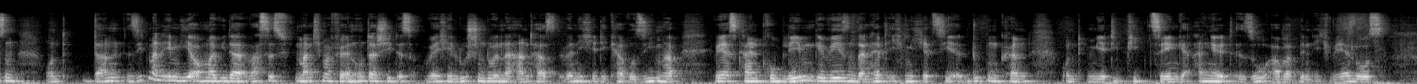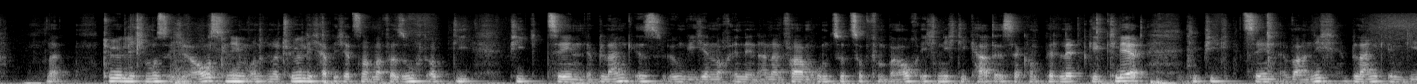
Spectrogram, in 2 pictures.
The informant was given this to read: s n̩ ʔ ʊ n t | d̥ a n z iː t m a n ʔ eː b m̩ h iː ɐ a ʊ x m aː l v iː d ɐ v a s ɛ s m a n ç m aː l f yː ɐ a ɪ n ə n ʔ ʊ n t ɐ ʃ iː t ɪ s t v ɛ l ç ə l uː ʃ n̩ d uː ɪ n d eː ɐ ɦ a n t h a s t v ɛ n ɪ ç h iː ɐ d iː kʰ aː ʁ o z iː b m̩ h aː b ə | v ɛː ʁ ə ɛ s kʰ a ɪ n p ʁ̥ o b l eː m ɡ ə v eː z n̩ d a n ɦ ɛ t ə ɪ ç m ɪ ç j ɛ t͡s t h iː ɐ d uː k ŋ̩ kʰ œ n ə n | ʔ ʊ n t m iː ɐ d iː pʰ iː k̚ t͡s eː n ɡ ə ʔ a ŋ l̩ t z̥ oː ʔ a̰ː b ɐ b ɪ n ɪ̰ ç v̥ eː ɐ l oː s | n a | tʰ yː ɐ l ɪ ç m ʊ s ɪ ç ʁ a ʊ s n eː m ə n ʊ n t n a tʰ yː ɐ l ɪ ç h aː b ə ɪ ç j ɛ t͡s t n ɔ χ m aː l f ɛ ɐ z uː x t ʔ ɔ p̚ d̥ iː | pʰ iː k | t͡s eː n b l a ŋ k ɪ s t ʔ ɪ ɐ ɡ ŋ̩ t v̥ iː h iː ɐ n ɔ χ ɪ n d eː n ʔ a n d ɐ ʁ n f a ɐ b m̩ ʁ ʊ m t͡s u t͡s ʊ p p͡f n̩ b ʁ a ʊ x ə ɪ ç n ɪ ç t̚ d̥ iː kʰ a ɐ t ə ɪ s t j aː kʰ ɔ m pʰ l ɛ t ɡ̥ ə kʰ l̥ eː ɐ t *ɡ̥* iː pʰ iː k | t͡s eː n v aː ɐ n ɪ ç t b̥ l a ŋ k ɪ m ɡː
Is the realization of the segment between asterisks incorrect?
yes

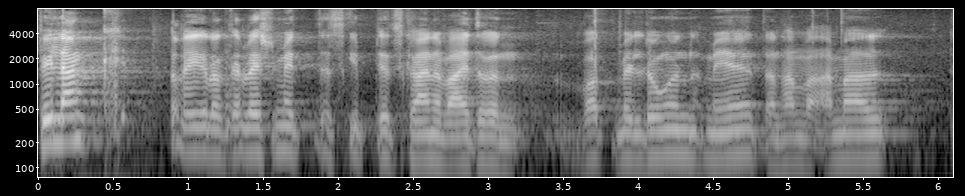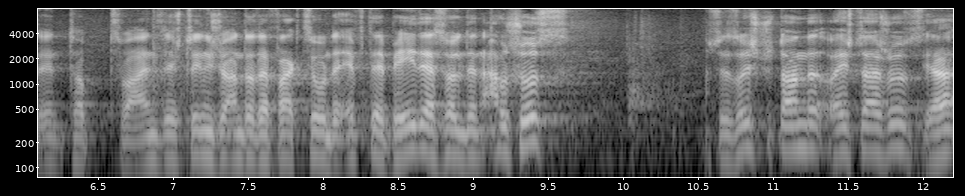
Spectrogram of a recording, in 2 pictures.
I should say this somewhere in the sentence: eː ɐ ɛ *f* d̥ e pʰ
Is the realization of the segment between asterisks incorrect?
no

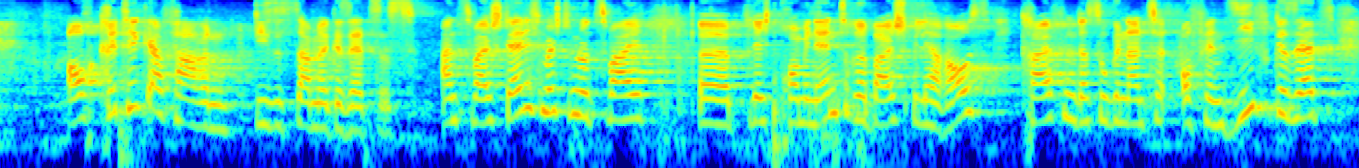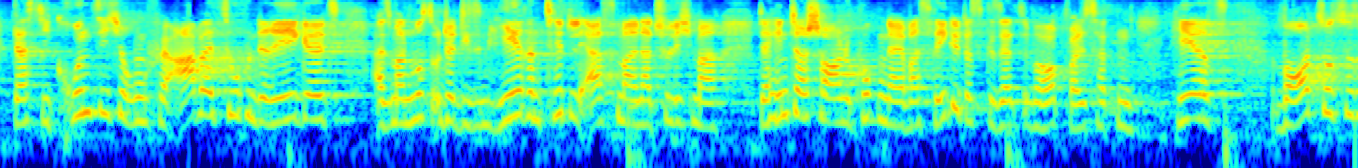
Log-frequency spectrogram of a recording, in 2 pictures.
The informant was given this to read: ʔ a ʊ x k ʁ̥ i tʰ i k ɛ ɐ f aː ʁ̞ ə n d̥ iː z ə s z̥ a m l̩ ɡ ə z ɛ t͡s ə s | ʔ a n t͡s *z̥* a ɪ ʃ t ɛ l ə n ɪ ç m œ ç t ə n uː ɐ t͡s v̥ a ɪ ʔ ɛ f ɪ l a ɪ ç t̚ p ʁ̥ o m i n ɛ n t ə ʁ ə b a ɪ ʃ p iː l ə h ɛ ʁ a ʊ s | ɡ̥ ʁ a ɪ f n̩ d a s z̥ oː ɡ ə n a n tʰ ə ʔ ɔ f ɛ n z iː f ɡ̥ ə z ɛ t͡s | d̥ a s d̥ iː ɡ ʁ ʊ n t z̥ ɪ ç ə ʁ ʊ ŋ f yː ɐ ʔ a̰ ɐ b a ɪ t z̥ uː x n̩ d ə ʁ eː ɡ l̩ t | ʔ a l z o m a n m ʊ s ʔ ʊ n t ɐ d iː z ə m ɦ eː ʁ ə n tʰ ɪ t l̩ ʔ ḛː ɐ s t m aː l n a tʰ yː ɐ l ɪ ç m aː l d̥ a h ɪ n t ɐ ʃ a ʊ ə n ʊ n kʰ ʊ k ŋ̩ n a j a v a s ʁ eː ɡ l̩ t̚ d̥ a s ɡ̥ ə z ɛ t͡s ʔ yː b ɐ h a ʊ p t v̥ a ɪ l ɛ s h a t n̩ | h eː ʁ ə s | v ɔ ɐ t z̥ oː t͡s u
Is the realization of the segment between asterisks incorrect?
yes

